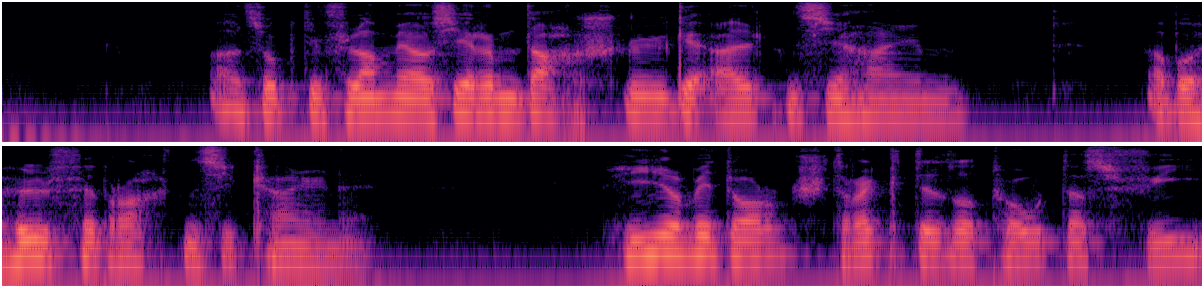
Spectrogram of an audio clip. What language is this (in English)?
German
